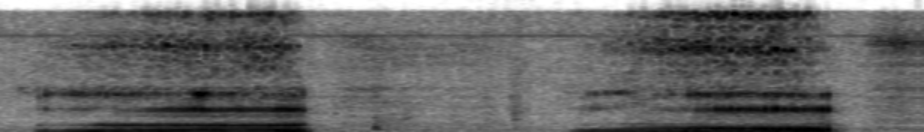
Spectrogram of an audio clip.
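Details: An acted snoring scene from a TV comedy: two long, loud, rattling snores with quiet pauses between them.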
